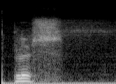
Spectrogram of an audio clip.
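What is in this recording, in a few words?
"plus", Dutch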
